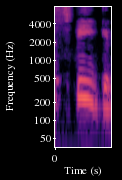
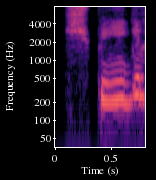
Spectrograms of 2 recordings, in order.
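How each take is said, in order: First: The word begins with a plain s sound. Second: The word begins with an sh sound. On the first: The speaker calls it wrong. "ما تقوليش بقى سبيجل" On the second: The speaker calls it right. "عندي بعد كده شبيجل"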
